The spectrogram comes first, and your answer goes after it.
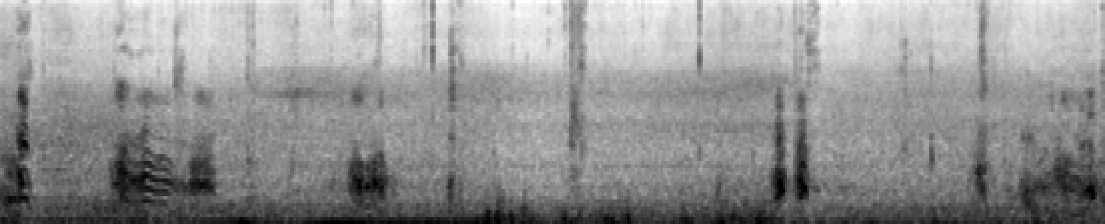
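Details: Street dogs in New Belgrade at play: a roughly two-year-old Šarplaninac mix, a mature male and three puppies under a year old, one male and two females. Short yelping barks and whines come in scattered bursts, one wavering yelp early on, over steady traffic rumble.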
